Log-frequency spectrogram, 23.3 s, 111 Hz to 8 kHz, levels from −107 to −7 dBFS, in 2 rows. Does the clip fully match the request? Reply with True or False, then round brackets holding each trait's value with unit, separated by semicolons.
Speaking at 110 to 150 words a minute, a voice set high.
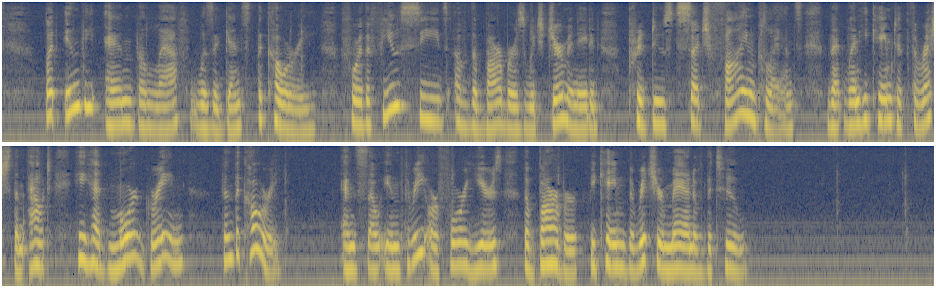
True (140 wpm; 195 Hz)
